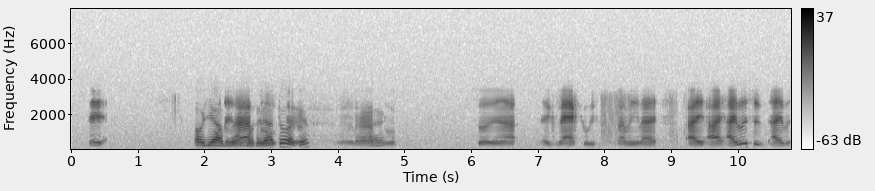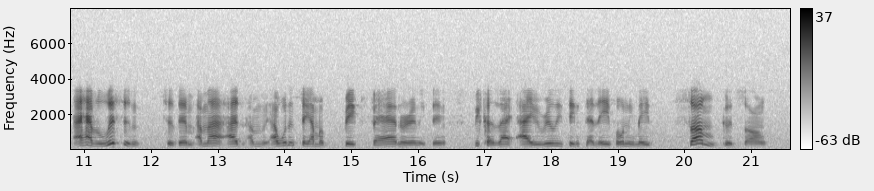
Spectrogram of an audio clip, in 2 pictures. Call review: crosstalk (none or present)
present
